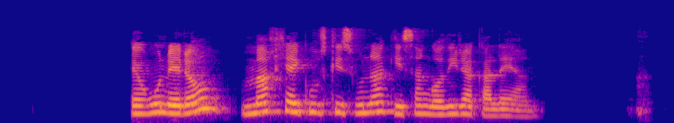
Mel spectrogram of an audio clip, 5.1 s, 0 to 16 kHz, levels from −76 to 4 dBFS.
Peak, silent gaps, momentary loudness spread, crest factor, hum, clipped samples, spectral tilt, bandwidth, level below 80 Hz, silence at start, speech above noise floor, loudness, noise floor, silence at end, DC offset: 0 dBFS; 4.12-4.70 s; 9 LU; 20 dB; none; under 0.1%; -4 dB/octave; 8 kHz; -68 dBFS; 1 s; over 72 dB; -18 LUFS; under -90 dBFS; 0.25 s; under 0.1%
